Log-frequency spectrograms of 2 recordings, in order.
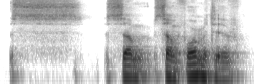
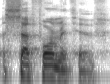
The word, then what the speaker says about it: sufformative: Um, but I also see the some formative. Is that how you pronounce it right? Some formative or summative? So sufformative.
